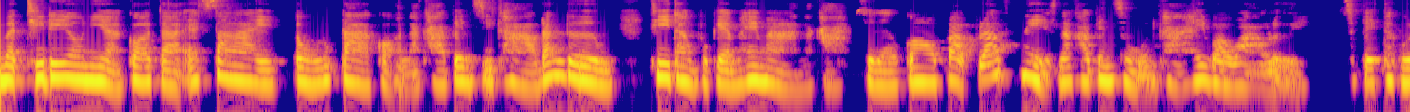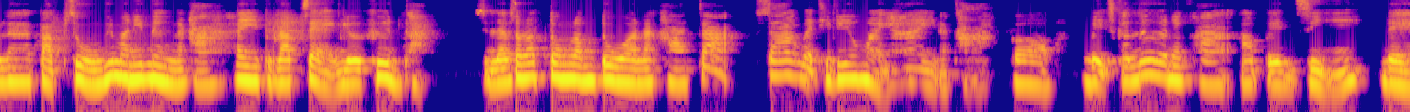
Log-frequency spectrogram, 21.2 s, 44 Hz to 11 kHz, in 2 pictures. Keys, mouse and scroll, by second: 0.2 click, 1.4 click, 2.8 click, 4.7 click, 6.3-7.1 scroll down 4, 7.1-10.4 drag, 11.5 click, 12.3-13.9 scroll up 3, 14.7 click, 15.9 click, 17.5 click, 18.1 click.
